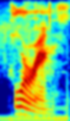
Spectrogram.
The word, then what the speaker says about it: pouring: the word poring okay give me a good r instead of ping it's por pouring pouring mhm okay um next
